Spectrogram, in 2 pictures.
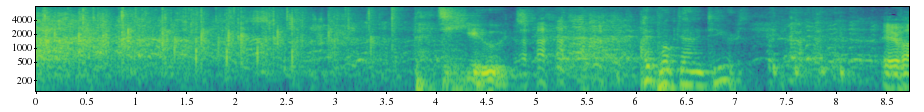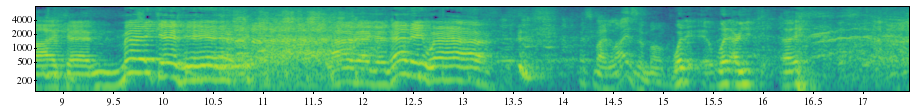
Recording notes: a Live WTF taping at SXSW in Austin, Texas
